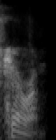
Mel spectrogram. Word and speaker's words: Karam: right half the time it's pronounced carrom carrom okay and I'm told that that's an Americanized mispronunciation of the original but it works for us okay welcome it's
